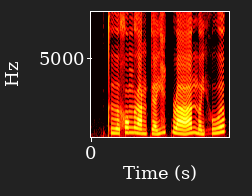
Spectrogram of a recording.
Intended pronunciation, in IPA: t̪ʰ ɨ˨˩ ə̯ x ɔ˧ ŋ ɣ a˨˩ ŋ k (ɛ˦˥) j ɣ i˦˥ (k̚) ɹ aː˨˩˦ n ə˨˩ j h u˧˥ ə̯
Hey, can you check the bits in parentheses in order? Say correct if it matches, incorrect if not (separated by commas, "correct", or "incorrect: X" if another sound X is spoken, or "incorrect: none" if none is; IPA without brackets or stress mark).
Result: incorrect: ɛ˨˩˦, correct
